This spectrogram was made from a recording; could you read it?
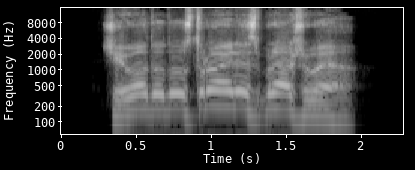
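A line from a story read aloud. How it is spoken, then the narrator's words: Loud barked shout. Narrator (Russian): снова гаркнул какой-то засранец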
